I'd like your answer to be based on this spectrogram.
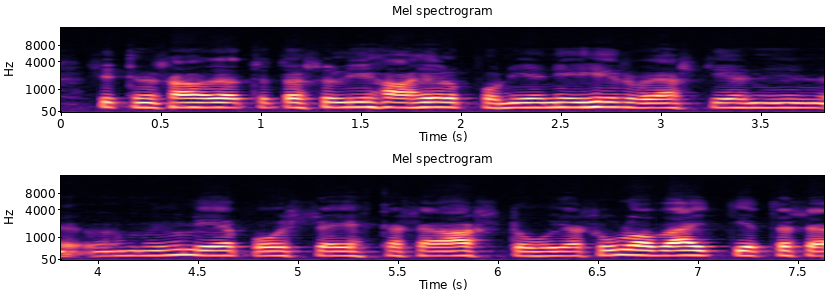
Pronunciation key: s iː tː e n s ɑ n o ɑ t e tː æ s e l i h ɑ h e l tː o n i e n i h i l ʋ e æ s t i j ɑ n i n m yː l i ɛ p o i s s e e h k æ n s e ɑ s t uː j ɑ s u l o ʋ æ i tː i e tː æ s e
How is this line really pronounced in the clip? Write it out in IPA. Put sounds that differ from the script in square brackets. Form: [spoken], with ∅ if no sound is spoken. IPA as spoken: s [i] tː e n s ɑ n o ɑ t e tː æ s e l i h ɑ h e l [pː] o n i e n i h i [r] ʋ e æ s t i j ɑ n i n m yː l i ɛ p o i s s e e h k æ [∅] s e ɑ s t uː j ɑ s u l o ʋ æ i tː i e tː æ s e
